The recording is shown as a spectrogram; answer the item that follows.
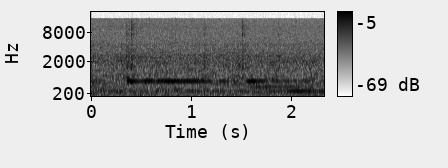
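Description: Soft background music of gently held, sustained notes.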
